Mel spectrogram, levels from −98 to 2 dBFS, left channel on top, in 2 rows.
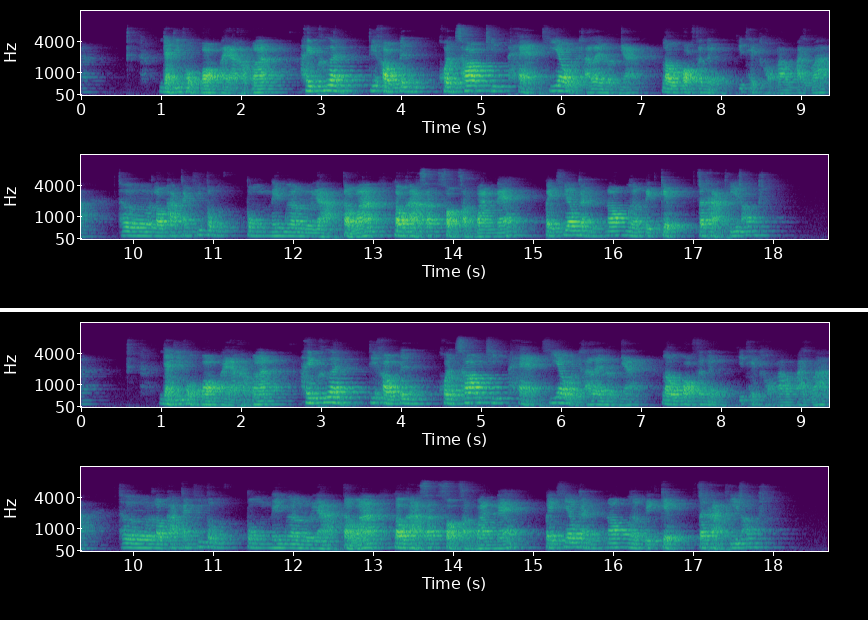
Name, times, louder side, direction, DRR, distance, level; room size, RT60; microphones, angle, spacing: voice 1, 1.0-2.3 2.7-3.3 3.6-4.2 4.5-6.9 7.3-8.0 8.3-9.3 9.8-11.1 11.4-14.7 15.2-16.7 17.1-17.9, left 2 dB, 25° left, -4 dB, 2.4 m, -28 dB
8.0 x 4.5 x 3.8 m, 0.81 s
head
